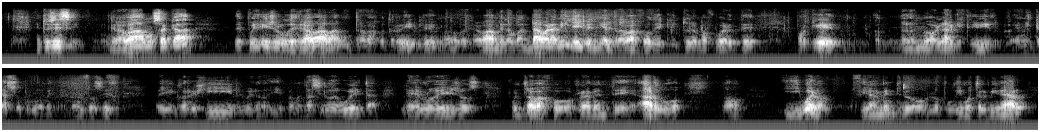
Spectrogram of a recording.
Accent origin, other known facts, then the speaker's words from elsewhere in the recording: Entre Ríos, Argentina; born there; moved away; mi padre me trae de Entre Ríos, yo nací en Entre Ríos, ¿no es cierto?, a Buenos Aires porque se fue a trabajar con Perón.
